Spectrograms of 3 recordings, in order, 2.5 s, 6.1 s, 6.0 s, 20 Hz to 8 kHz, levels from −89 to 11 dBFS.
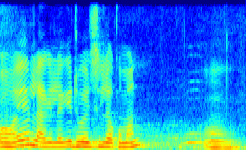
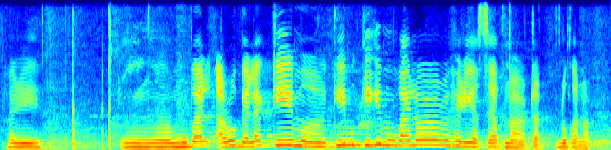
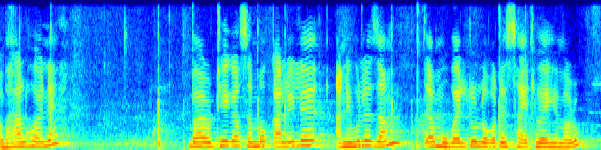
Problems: none marked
